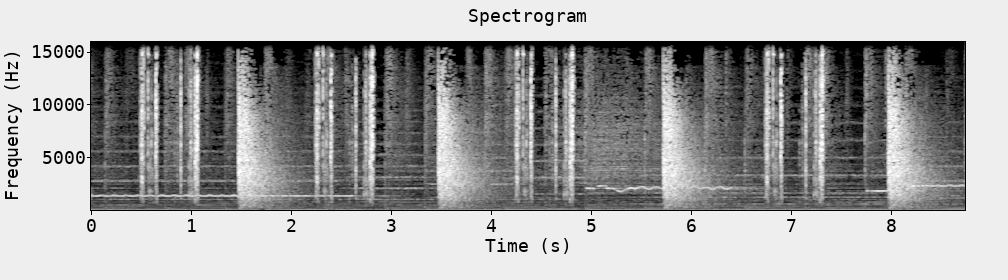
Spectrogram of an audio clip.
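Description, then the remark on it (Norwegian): Four sharp rifle shots ring out one at a time during a shooting course, spaced roughly two seconds apart, each with a brief echoing tail over a steady low background hum. “Først skjøt vi med treningsskudd for å gjøre oss kjent med børsa og drillen, før vi gikk over på skarp ammunisjon og oppskyting.”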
